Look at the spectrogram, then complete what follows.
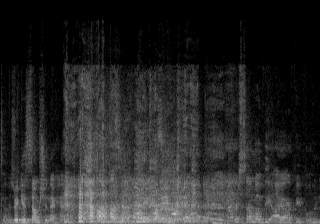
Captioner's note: laughter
